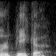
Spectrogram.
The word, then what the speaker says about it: Rupeka: But don't do that right now because we've got a very special cop blocker on the line named Rupa. Did I pronounce that correctly?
